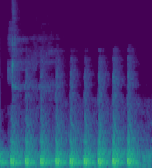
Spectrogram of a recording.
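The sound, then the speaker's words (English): A rapid, steady series of about ten solid knocks on a door, evenly spaced and moderately loud, with no voices. “Why is it the door?”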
